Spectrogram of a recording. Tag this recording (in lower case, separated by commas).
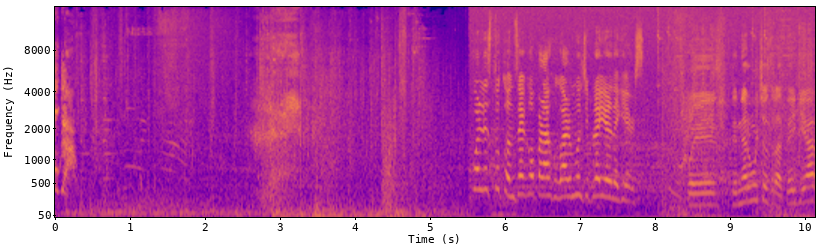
speech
